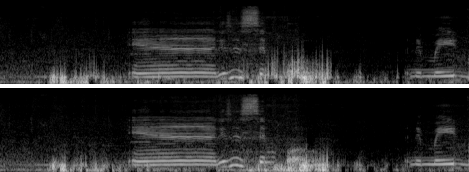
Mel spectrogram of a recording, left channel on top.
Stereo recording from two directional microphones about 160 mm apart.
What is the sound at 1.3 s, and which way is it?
Speech, 10° right (ahead or behind).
